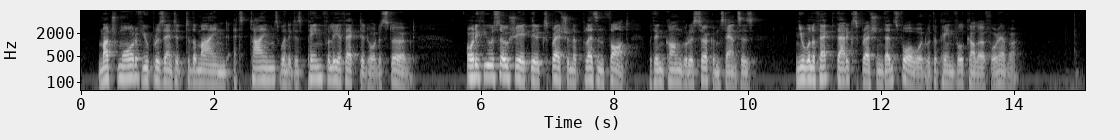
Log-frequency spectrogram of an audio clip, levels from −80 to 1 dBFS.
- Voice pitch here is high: No, low, 110 Hz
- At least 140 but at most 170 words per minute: Yes, average, 165 wpm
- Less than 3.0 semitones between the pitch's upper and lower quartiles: No, average, 4.3 semitones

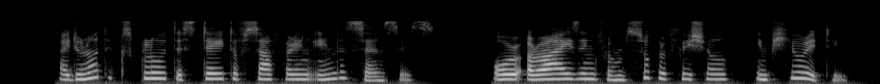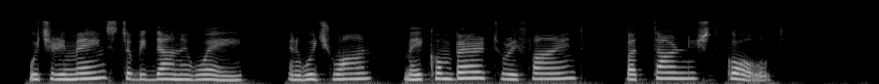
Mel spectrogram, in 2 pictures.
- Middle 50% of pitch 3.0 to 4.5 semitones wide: No, narrow, 2.5 semitones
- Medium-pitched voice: No, high, 240 Hz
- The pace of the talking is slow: Yes, slow, 110 wpm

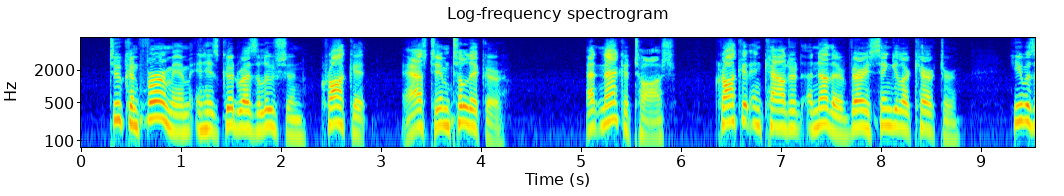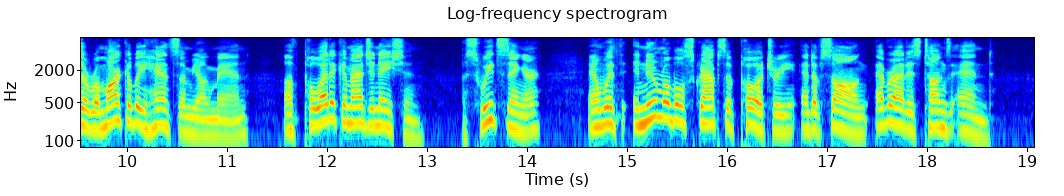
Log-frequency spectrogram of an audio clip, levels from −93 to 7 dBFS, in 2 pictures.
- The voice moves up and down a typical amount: Yes, average, 4.9 semitones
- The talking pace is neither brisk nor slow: Yes, average, 150 wpm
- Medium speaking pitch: Yes, medium, 180 Hz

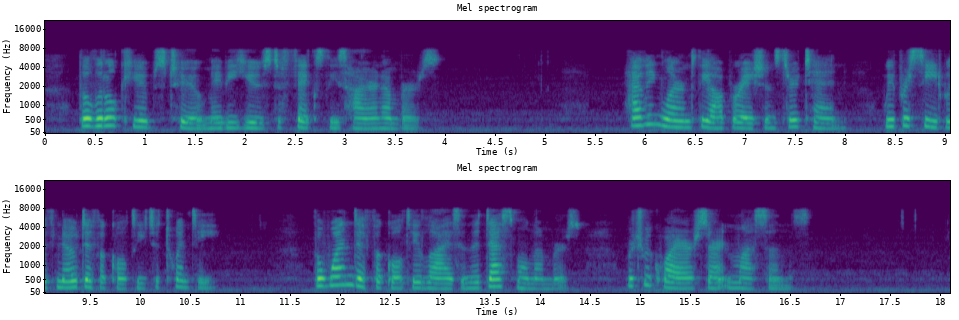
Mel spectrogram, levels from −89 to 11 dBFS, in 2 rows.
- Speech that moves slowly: Yes, slow, 125 wpm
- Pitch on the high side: Yes, high, 200 Hz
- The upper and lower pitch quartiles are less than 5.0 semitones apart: No, average, 5.3 semitones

